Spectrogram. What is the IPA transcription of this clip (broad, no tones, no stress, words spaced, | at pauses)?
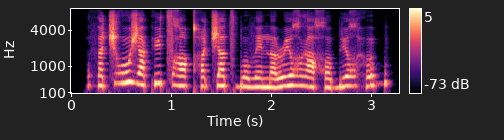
θat͡ʃɣoʒa kyt͡sʁa qʰʊt͡ʃat͡sbo βenɐɹyʁɣa χobyʁhʊb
